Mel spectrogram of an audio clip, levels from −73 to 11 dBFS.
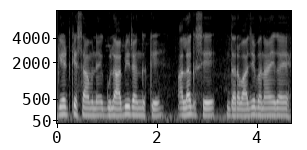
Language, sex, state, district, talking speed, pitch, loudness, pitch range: Hindi, male, Jharkhand, Deoghar, 155 wpm, 145 Hz, -18 LUFS, 140-150 Hz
